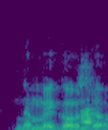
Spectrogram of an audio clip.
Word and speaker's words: Nurmagomedov: Oh gosh, how do you pronounce that last name? Nurmagomedov.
